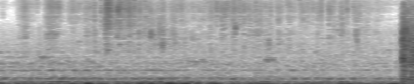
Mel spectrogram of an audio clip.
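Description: Water runs into a pot of corn on the cob, set up for boiling, a steady splashing gush from a tap or jug that keeps going the whole time and gets louder and brighter near the end.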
